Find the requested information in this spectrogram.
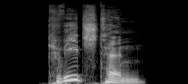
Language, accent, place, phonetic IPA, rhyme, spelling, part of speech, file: German, Germany, Berlin, [ˈkviːt͡ʃtn̩], -iːt͡ʃtn̩, quietschten, verb, De-quietschten.ogg
- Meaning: inflection of quietschen: 1. first/third-person plural preterite 2. first/third-person plural subjunctive II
